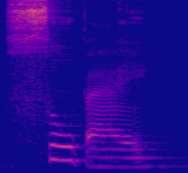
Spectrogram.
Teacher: We don't say sorbet, we don't say sorbet, sorbet, we say sorbet, sorbet. It's a word of French origin, so final ET is pronounced like A, sorbet. In the British accent, you skip R and you prolong the vowel, sorbet.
